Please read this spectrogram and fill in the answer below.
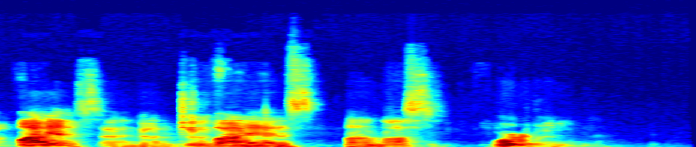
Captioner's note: speaking faintly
